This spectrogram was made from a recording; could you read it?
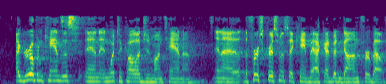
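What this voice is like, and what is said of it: Usual voice. Nothing is said of it.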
